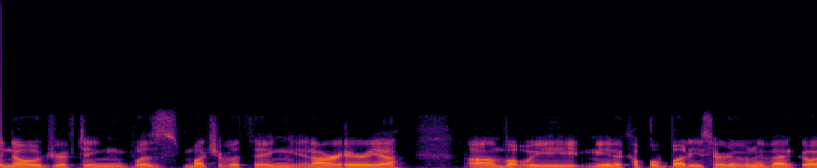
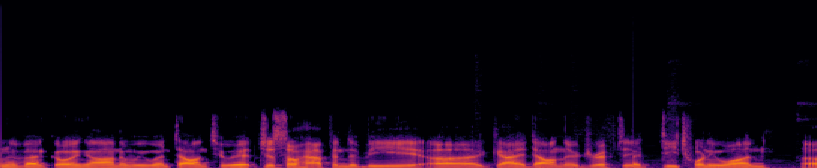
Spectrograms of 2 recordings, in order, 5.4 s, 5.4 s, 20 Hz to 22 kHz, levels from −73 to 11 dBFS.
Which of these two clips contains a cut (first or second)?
second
